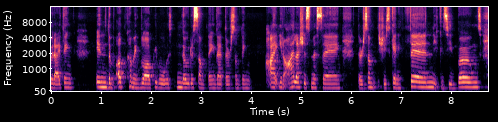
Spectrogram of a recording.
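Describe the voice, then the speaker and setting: A woman with an American accent speaks at a moderate pace and medium pitch in a monotone, flat intonation, in a very clean recording with a silent background. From Denmark. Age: 30s. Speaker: YouTube vlogger, cancer patient. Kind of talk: interview testimony. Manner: halting; mumbling.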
